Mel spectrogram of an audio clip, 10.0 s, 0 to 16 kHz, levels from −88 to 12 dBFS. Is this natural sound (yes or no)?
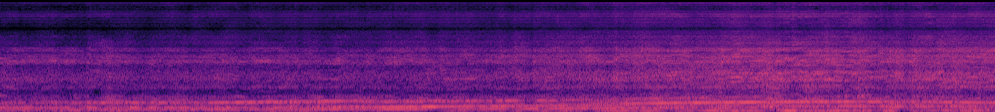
no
